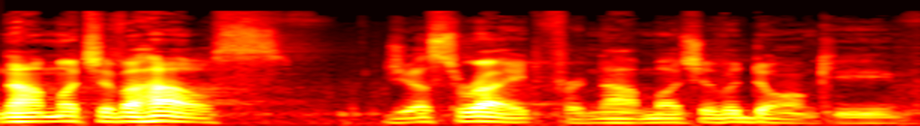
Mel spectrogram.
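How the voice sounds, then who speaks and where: A man puts on a character voice, very deep and low in pitch, at a fairly slow pace. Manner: gloomy, dejected.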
